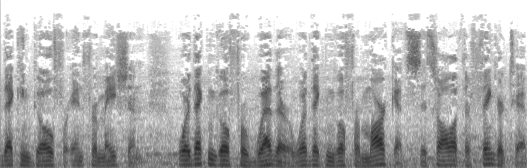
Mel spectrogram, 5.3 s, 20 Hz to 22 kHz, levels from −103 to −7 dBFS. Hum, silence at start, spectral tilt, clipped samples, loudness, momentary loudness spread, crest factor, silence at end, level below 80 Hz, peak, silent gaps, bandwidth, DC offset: none; 0 s; -5.5 dB/octave; under 0.1%; -31 LUFS; 8 LU; 20 dB; 0 s; -52 dBFS; -10 dBFS; none; 15.5 kHz; under 0.1%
